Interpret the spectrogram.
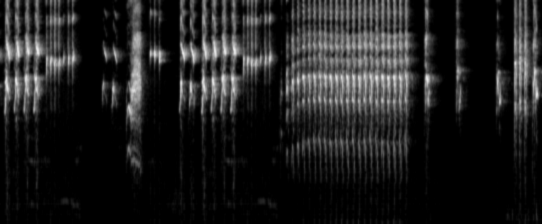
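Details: Long-tailed shrike song played to stimulate another bird into singing: varied high twitters and whistles, then a long, fast, even rattle of buzzy notes for about two seconds, followed by scattered scratchy chirps.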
